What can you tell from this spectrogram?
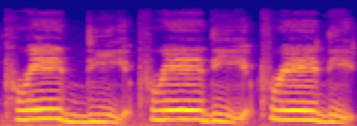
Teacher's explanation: the word pretty, even though it has Ts, it's going to sound like a D sound.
